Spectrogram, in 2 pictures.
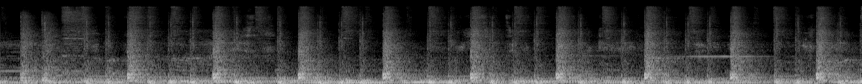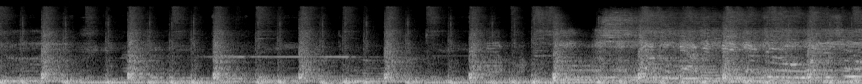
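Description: Live rock band playing a drum-and-bass-driven section: a steady, rapid run of drum-kit hits over low bass guitar notes. About a second and a half before the end the rest of the band comes in, louder and brighter.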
